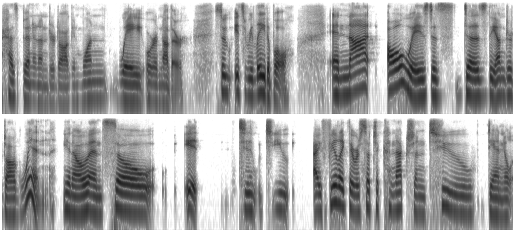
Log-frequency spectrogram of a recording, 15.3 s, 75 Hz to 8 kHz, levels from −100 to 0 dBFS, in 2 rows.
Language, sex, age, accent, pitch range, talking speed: English, female, 30-49, American, 140-170 Hz, 150 wpm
